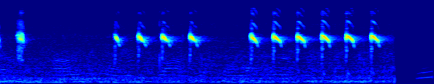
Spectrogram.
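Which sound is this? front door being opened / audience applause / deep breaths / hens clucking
hens clucking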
